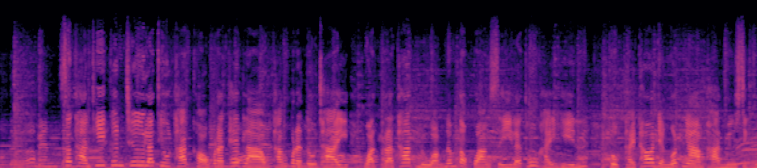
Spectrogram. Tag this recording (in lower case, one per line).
music
speech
